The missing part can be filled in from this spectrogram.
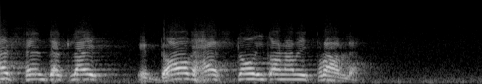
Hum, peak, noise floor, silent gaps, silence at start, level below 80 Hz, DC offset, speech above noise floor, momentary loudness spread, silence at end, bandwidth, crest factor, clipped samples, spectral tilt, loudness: none; -4 dBFS; -49 dBFS; none; 0 s; -58 dBFS; under 0.1%; 30 dB; 13 LU; 1.2 s; 15.5 kHz; 16 dB; under 0.1%; -7 dB/octave; -19 LUFS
